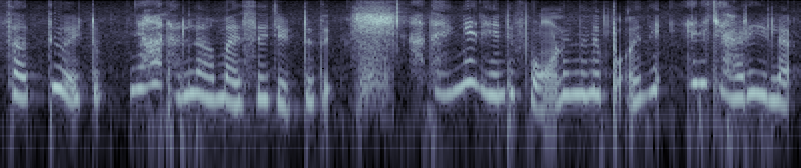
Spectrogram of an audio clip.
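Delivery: high, tearful begging; tearful pleading. Acted. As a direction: beg him to believe you, close to tears. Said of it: "അവൾ പൊട്ടിക്കരഞ്ഞുകൊണ്ട് പറഞ്ഞു". (കരഞ്ഞുകൊണ്ടുള്ള അപേക്ഷ)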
